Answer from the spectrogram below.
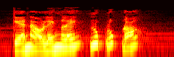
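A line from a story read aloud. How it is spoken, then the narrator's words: Shout. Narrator (Vietnamese): Có một tên la lên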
